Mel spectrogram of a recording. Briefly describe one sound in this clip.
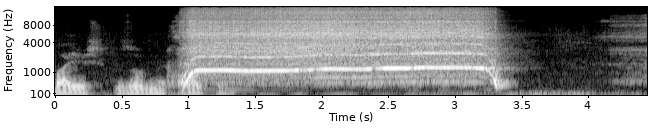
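A small power grinder whirs as it grinds rubber.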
